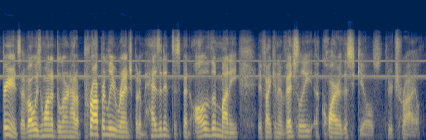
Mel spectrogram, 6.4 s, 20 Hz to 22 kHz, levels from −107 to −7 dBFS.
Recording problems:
thin; very; fading below 750 Hz
garbled, watery; slightly
high-pitched whine; noticeable; throughout; 2.5 kHz, 20 dB below the speech

